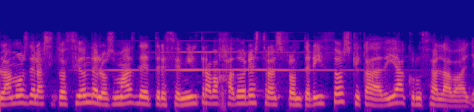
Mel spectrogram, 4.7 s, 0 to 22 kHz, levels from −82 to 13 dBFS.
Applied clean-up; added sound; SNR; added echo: none; Wind instrument, woodwind instrument; 16 dB; none.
